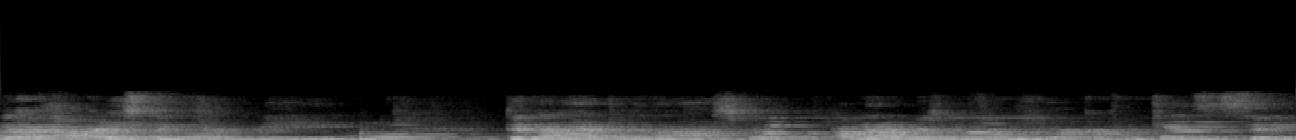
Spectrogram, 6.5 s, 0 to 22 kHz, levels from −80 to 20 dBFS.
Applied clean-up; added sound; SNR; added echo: none; Percussion; 9 dB; reverberation time 1.2 s.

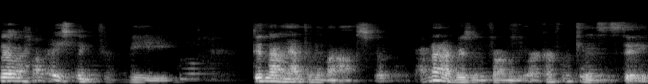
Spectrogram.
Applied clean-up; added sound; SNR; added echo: neural mask model DeepFilterNet 3.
